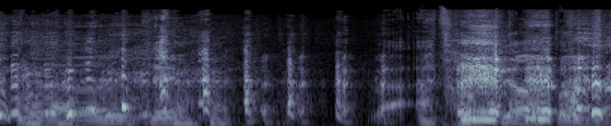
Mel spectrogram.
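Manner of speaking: talking through giggles; breathless laughing words. Real, not acted. Laughing at his own accent.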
